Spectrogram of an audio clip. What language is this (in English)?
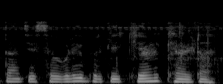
Konkani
